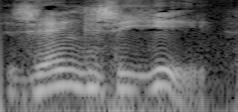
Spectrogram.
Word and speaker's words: Zhangjiajie: Well, a few days ago, the Chinese city of Zhangjiajie, located, did a pretty good job pronouncing it.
